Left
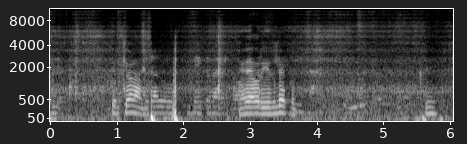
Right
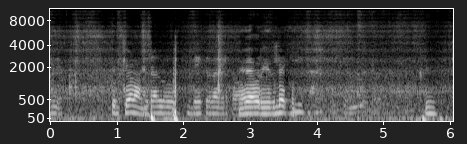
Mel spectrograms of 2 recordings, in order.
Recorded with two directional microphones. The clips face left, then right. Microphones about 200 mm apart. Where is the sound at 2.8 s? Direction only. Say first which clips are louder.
Right 3 dB; 25° right (ahead or behind).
